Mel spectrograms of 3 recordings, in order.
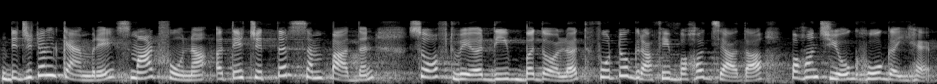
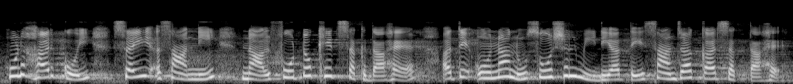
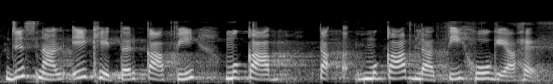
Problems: none marked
